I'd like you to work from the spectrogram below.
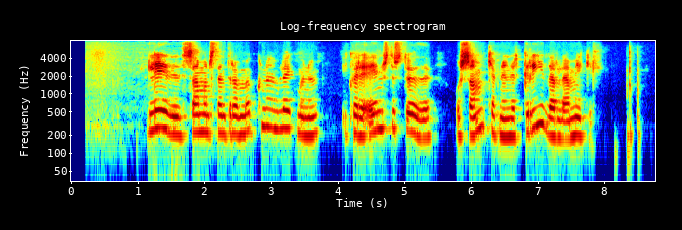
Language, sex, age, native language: Icelandic, female, 30-39, Icelandic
